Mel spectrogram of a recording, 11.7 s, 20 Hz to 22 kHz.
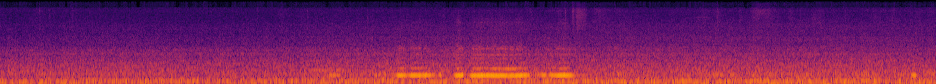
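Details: Lixiang car at 130–140 km/h in wet, windy weather, recorded in the cabin: low steady hum over road and wind noise, resonating into the pillar, suspected from a door seal; testing removed seal, air ducts also suspected.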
